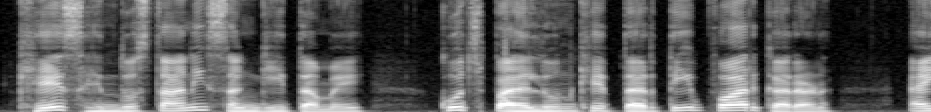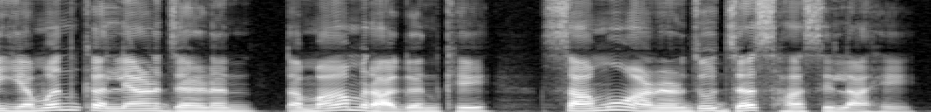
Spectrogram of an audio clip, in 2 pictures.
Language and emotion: Sindhi, neutral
